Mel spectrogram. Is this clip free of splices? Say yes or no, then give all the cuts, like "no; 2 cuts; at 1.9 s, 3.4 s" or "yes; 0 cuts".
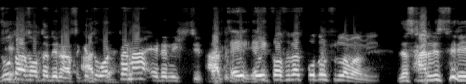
yes; 0 cuts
